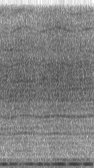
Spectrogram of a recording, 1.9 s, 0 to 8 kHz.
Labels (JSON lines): {"label": "anthrophony, boat engine", "recorder": "SoundTrap 500"}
